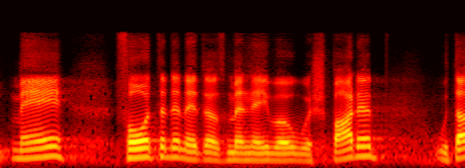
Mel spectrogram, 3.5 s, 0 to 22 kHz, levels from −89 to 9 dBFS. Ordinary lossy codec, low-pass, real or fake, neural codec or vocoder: none; 10.8 kHz; fake; codec, 24 kHz, 0.9 kbps, WavTokenizer, large speech release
